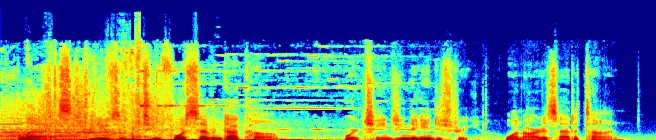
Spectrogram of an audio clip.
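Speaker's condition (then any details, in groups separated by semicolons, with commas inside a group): No condition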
